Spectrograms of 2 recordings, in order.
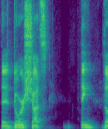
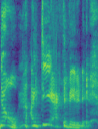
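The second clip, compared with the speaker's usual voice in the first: put-on very high, stretched-out, exasperated voice; 11 semitones higher than usual. Recapping a Metal Gear scene, the speaker quotes the character, mock-frustrated. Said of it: "you can hear the frustration in his voice".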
